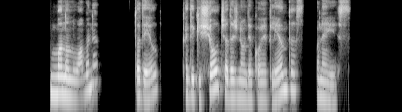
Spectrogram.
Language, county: Lithuanian, Klaipėda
